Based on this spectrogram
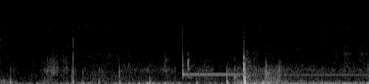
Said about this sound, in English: All right, we're ringing him now.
